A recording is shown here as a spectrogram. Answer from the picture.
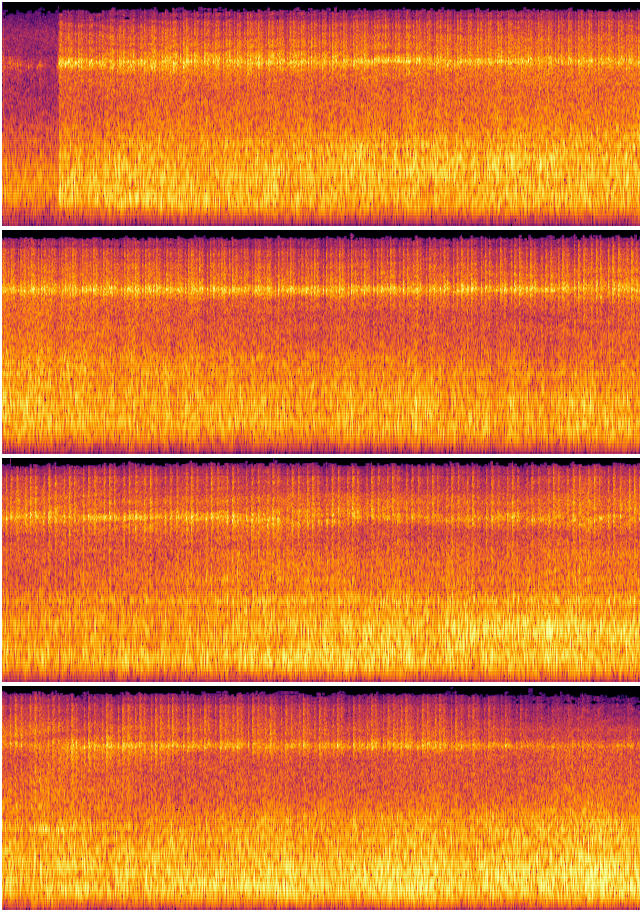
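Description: A large-scale garden model train running along its track: a steady rattle of many coach wheels on the rails, with a high, steady whine over it. It starts abruptly just under a second in.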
